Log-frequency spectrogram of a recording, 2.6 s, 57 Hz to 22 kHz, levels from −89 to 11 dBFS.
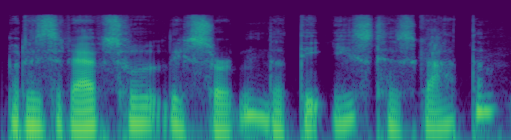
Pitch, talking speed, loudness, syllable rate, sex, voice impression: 110 Hz, 260 wpm, -23 LUFS, 6.6 syllables/s, male, very masculine, very adult-like, middle-aged, very thick, tensed, powerful, bright, slightly soft, clear, very cool, intellectual, sincere, very calm, very mature, friendly, reassuring, very unique, elegant, wild, sweet, slightly lively, kind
